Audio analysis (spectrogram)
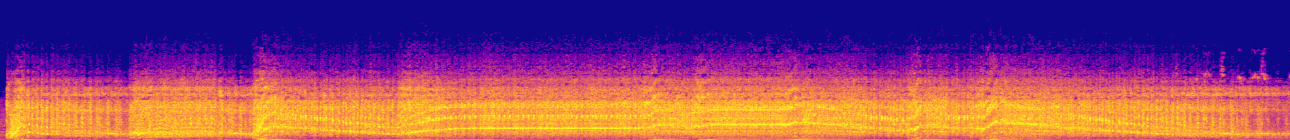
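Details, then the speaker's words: Traxxas XRT conversion: electric motor whine rises and falls with throttle, with high squeaks over the spinning drivetrain. The front and rear diffs are not yet greased. "sounds like a squeaky X-Max. Listen to those squeaks. Listen to that squeak already. Alright. Well, nothing's greased up. I obviously do have to grease up now my front and rear diffs."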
